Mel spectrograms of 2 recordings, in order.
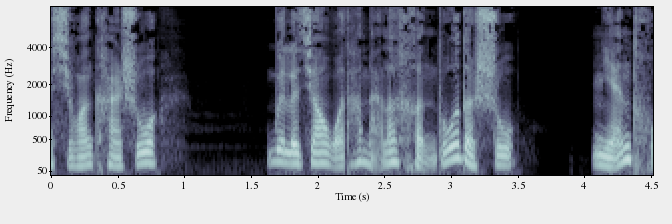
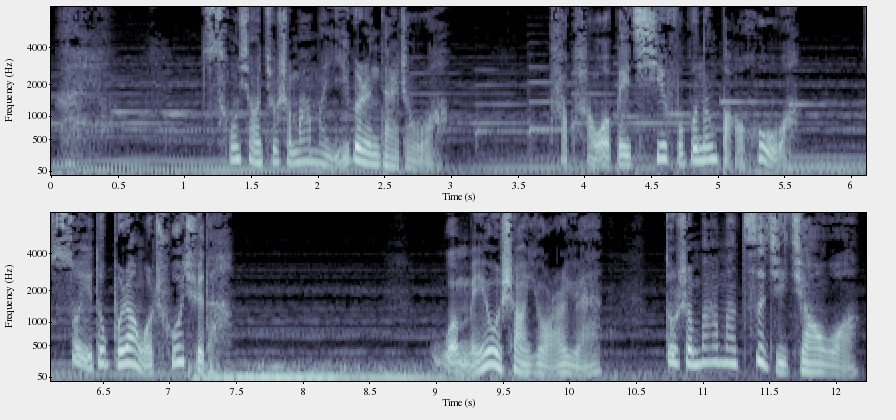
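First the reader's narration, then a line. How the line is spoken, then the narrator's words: Long sigh. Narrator (Chinese): 小文长长叹了口气说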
